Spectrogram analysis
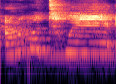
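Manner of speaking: high, slow mimicked doctor voice; mock chirpiness, drawn out; chirpy doctor. Mimicking the unwelcome chatty doctor.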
